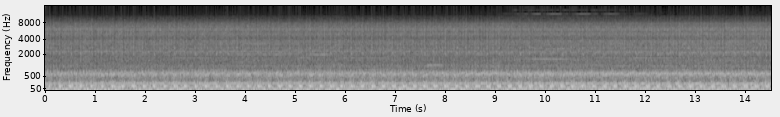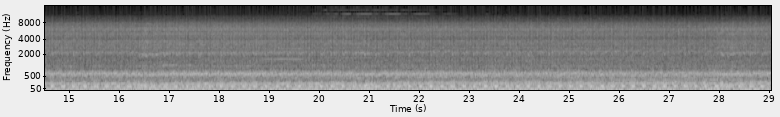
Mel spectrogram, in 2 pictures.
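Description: Radio-controlled off-road car running on sand, its motor and drivetrain making a steady mechanical hum, picked up by the camera mounted on the car.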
